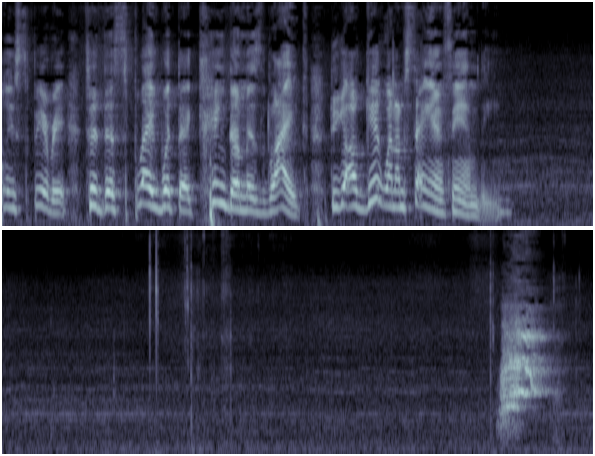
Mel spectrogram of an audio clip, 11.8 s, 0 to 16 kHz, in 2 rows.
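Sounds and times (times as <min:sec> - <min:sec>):
speech: 0:00.0 - 0:05.1
puppy barking: 0:10.8 - 0:11.6.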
